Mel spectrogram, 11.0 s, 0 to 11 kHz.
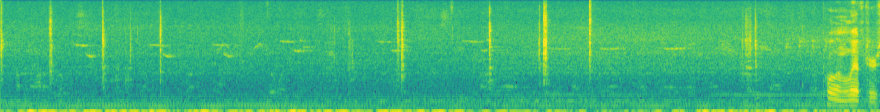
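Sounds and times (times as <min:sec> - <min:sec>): sharp metallic clicks: 0:00.0 - 0:02.2, 0:04.2 - 0:05.2, 0:06.0 - 0:07.6, 0:09.2 - 0:09.6
steady low hum: 0:00.0 - 0:11.0.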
